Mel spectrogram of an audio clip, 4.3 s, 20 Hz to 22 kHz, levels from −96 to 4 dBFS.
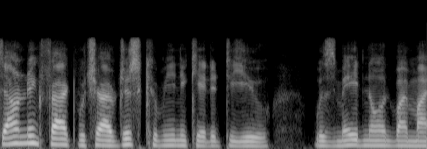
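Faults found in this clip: No faults found in this speech clip.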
